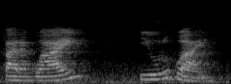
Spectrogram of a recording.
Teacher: no final da palavra Paraguai a gente tem o encontro de uma vogal e de duas semivogais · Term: tritongo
